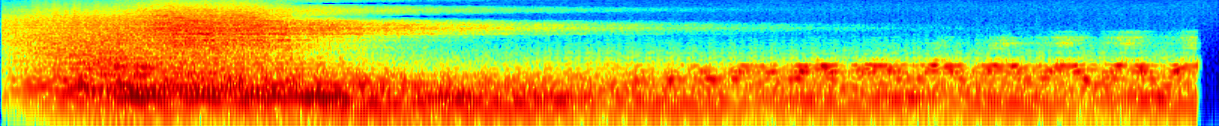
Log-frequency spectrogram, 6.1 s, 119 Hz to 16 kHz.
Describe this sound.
Wobble Slicer B3
Wobble Slicer Pad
